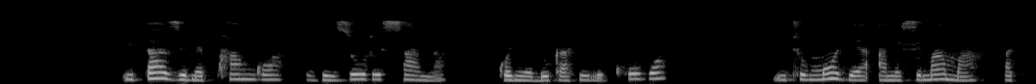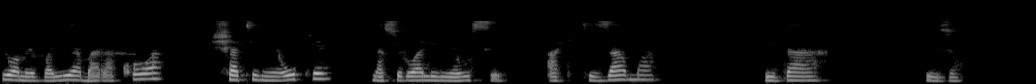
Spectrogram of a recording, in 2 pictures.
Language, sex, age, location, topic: Swahili, female, 25-35, Nairobi, finance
